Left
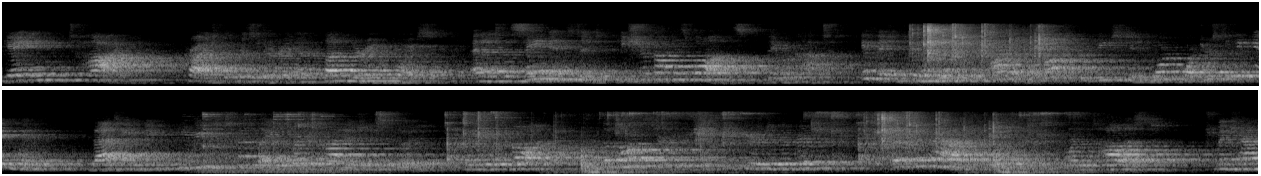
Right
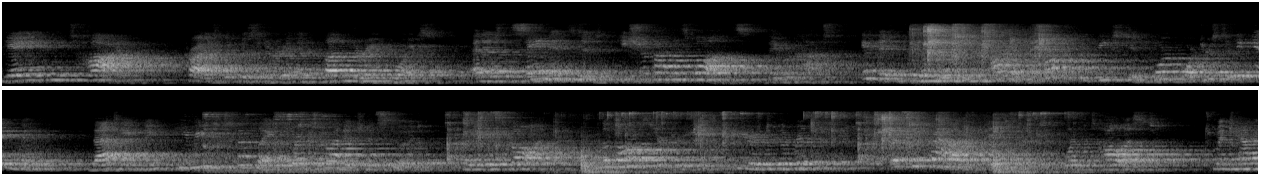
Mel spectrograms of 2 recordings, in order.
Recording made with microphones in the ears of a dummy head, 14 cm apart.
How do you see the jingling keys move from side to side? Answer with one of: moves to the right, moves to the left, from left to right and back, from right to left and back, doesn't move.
moves to the right.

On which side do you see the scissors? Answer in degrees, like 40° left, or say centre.
40° left.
